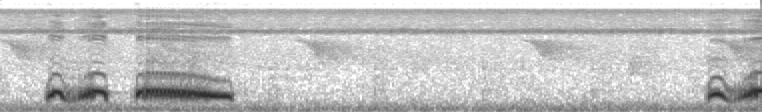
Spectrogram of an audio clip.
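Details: Decoy spotted dove used for yard trapping: one phrase of a wobbling double coo and a longer mellow coo, then a pause of over two seconds before the next phrase begins.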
